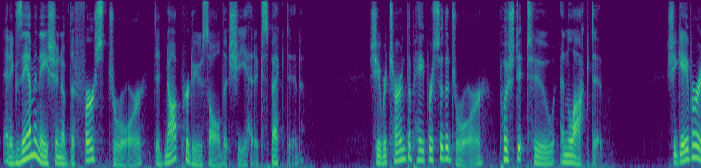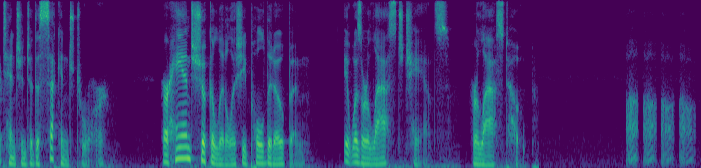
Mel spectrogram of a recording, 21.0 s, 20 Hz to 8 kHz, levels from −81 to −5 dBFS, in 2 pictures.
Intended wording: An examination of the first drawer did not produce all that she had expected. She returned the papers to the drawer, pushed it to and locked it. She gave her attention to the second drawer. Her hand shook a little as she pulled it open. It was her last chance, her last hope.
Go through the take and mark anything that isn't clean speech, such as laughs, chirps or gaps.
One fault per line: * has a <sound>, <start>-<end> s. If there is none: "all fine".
* has a laugh, 19.9-21.0 s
